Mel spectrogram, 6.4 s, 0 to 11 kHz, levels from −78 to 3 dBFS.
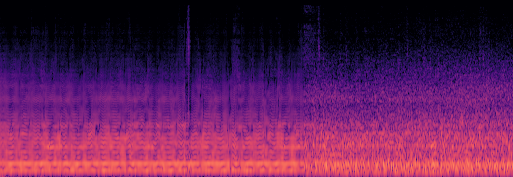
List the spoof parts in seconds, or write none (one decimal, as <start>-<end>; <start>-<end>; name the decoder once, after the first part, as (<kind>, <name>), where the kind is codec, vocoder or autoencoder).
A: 0.0-3.8 (vocoder, BigVGAN v2)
